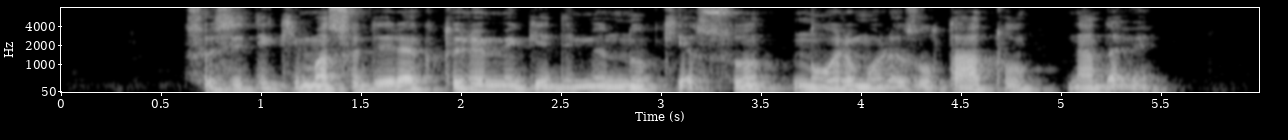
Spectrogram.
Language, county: Lithuanian, Šiauliai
